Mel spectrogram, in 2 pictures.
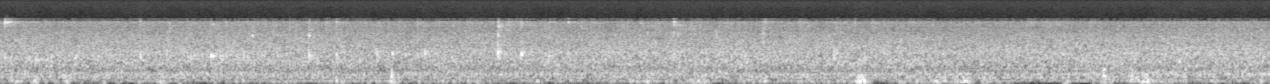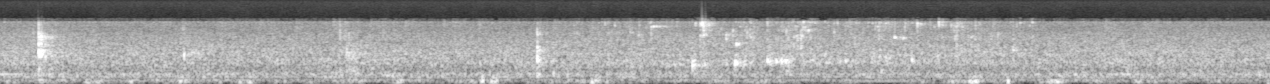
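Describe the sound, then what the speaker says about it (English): Water poured out of a bottle down a sink drain, a steady broadband splashing and gurgling that runs continuously and fairly close, with small bursts over the flow and no talk. "Now I'm removing the water from the bottle."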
